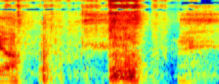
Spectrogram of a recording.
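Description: Cardboard box's tear strip being ripped, a short rough rip about a second in, with a light tap on the cardboard before it.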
